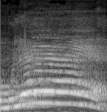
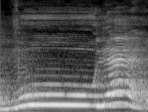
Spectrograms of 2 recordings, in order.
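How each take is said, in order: First: MULHER called out with a long, loud final LHER; stress on LHER. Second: MULHER called out with a long, loud MU; stress on MU. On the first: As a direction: lean hard on the last syllable, mu-LHEEER. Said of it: "o lher é mais forte". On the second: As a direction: wrongly stretch the first syllable, MUUU-lher. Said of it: "qual é a mais forte". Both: Shown as a demonstration.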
